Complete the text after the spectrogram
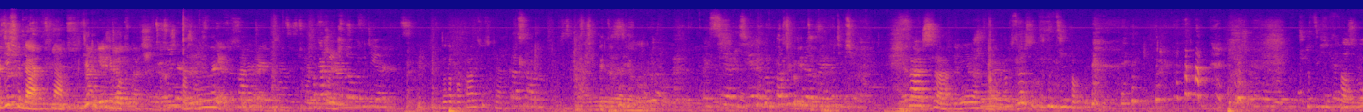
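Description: Young people talk and chatter nearby.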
